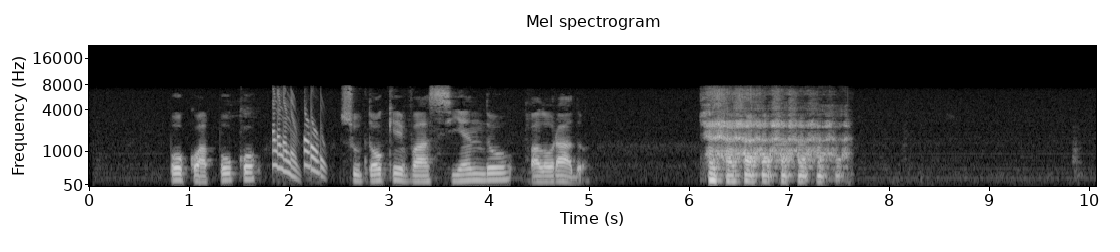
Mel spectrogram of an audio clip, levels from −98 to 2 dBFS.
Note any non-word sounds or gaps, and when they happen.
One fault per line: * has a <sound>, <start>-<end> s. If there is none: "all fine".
* has a chirp, 1.8-2.4 s
* has a laugh, 6.1-7.7 s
